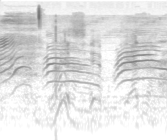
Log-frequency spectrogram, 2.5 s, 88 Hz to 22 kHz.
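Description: A cat in the video game The Sims 4 meows several times, with rising and falling drawn-out cries close up and fairly quiet, mixed with a faint voice-like sound.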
